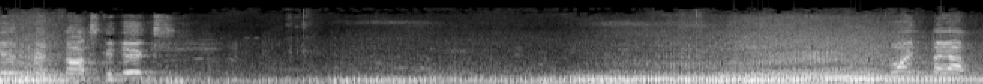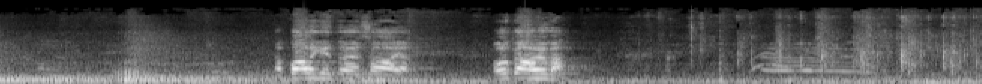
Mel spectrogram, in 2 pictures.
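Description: A motorcycle engine rumbles and revs up.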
